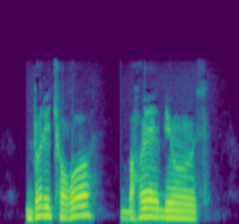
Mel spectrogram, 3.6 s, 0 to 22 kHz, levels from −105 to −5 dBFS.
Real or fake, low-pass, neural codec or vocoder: real; 7.2 kHz; none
